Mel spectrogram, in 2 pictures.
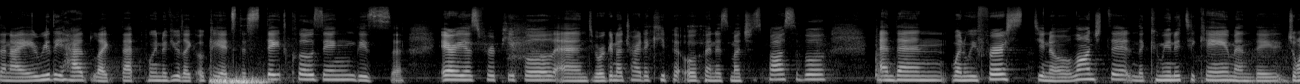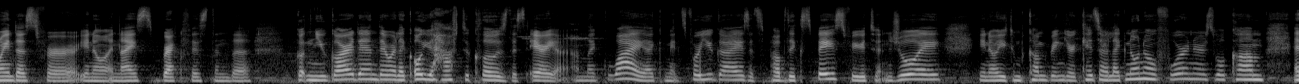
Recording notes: Recorded live at Aaliya’s Books. Our conversation includes a Q&A section. An audience debate.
